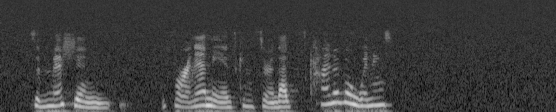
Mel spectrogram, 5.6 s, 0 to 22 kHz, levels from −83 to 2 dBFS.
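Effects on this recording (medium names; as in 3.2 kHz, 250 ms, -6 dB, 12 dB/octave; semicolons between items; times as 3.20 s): phasing stages 2, 1.5 Hz, lowest notch 500–1600 Hz; a quantiser's noise floor 8-bit, dither triangular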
